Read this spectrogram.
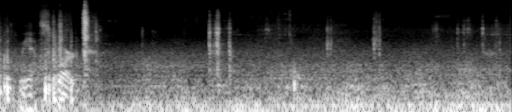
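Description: Metal tools click and clink against an engine part.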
